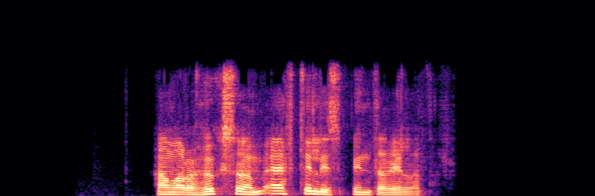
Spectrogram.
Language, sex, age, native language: Icelandic, male, 60-69, Icelandic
